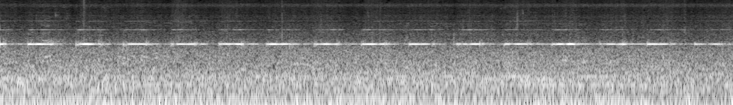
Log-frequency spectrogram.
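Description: Steady electronic beeping like a vehicle's reversing alarm: one unchanging high tone repeating about twice a second, over a low background rumble.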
